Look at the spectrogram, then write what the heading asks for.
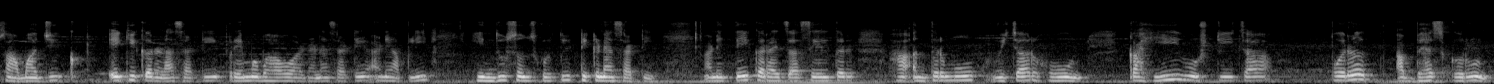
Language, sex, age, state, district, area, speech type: Marathi, female, 60+, Maharashtra, Kolhapur, urban, spontaneous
